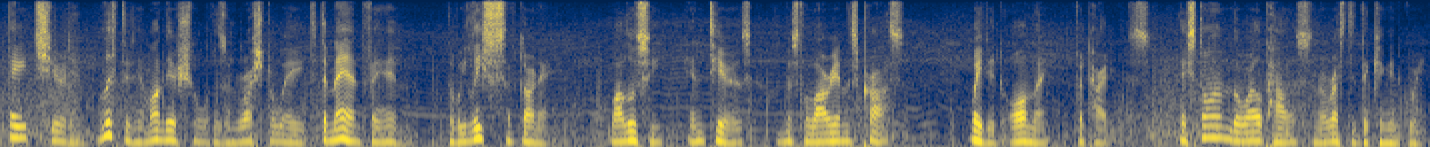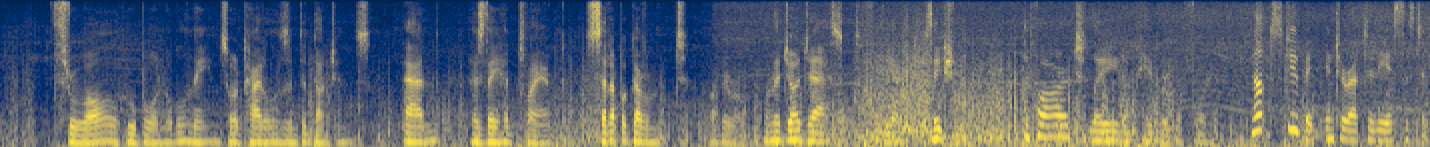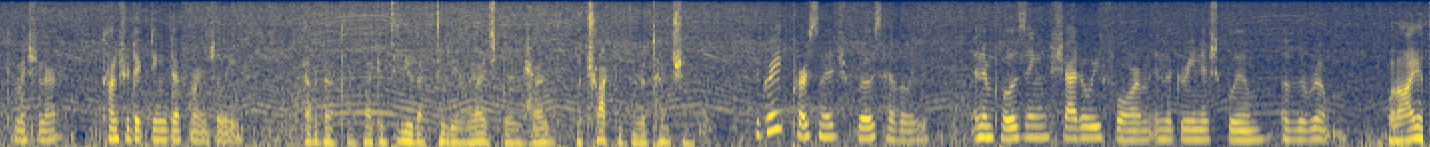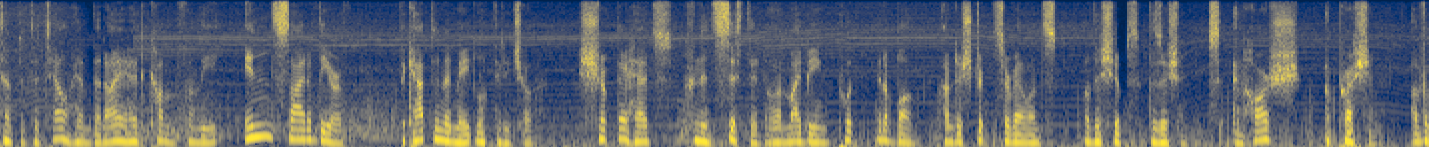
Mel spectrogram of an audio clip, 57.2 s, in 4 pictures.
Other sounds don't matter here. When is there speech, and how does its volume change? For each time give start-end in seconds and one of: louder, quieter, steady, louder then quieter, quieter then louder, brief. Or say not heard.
0.1-57.1 steady.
